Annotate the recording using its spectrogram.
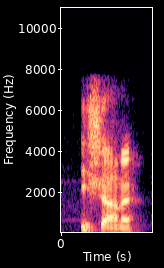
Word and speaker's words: Ishana: Ishana. – Ishana of the Dead. – I'm probably mispronouncing her name. – Probably not. That sounds about right.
